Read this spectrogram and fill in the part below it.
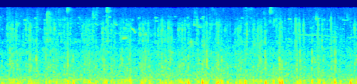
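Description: Hooves thud steadily as a mount runs along a path.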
